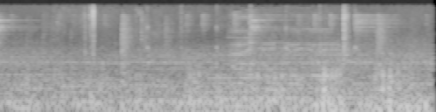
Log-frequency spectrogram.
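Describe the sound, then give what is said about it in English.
A car driving on the road: a steady low rumble of engine and tire noise that holds at an even level throughout, swelling slightly near the end. “Well, at least I'm going the opposite direction from the rest of the traffic.”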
